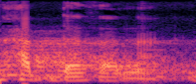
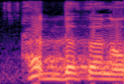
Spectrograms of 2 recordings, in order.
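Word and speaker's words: حدثنا: Tapi na itu singkatan dari haddatsana. Tetap diucapkan haddatsana. Jangan dibaca teks tulisannya itu na dibaca na gitu aja, enggak, tetapi tetap antum baca haddatsana. Haddatsana Shalih ibn Muqatil ibn Shalih qala haddatsana abi.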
